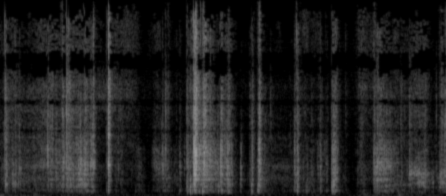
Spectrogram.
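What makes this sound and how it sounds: A small, round, hollow plastic Ice Breakers mint tub, likely holding mints, is held in the hand and scratched and tapped with fingertips and nails. Bright, crinkly scratching alternates with sharp, clicky taps, with no low end and little ring after each hit.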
